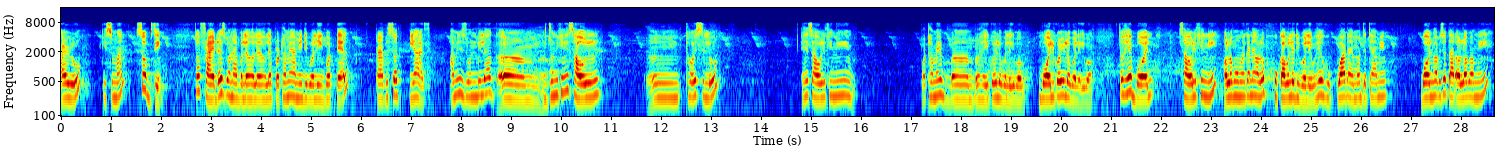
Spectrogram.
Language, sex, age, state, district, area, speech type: Assamese, female, 18-30, Assam, Charaideo, urban, spontaneous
